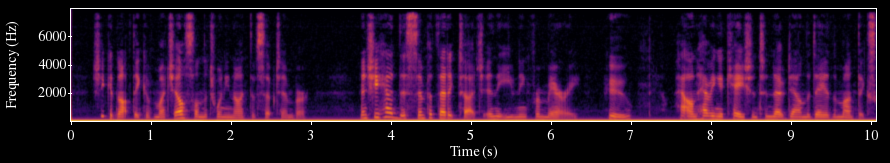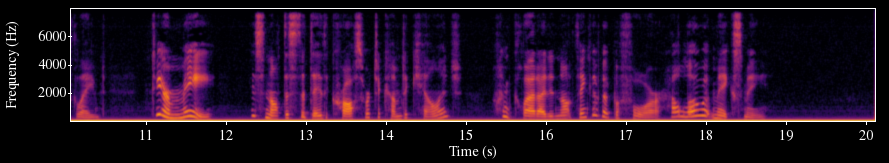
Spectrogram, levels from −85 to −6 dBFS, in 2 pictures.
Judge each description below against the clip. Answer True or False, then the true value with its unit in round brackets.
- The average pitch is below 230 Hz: True (185 Hz)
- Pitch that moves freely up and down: True (7.5 semitones)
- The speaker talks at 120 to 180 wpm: False (195 wpm)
